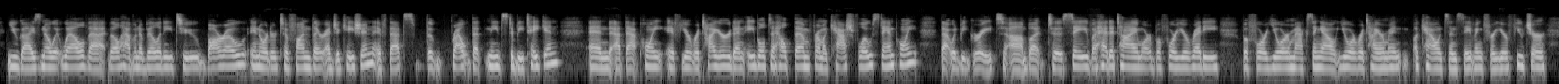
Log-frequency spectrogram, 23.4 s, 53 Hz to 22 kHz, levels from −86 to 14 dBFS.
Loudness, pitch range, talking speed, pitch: -18 LUFS, 175-195 Hz, 180 wpm, 180 Hz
